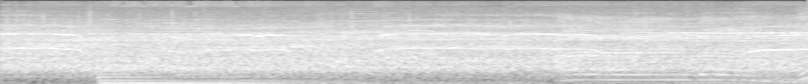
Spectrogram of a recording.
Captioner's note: bell tolls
